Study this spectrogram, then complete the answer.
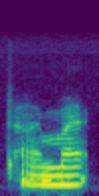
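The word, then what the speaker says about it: Taimak: Oh, it has a pronunciation here. Timac, Timac, Timac, Timac is an American actor, martial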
